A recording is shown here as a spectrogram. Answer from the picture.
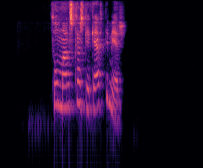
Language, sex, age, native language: Icelandic, female, 60-69, Icelandic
